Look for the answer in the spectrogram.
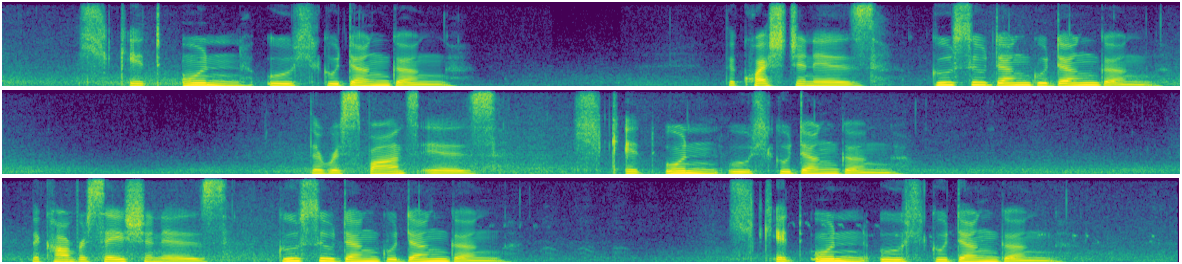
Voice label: Haida Goose, hlgit'ún (goose)

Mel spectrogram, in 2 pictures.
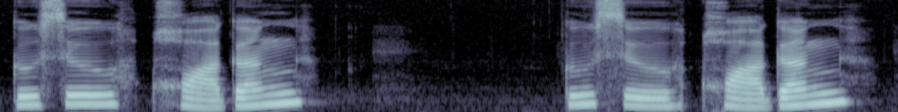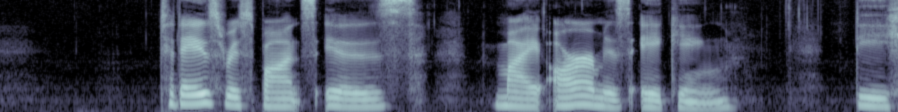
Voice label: Haida arm, My arm (díi xyáay); My aches.; Haida 1 arm; Gwaagánggang. (My aches.)

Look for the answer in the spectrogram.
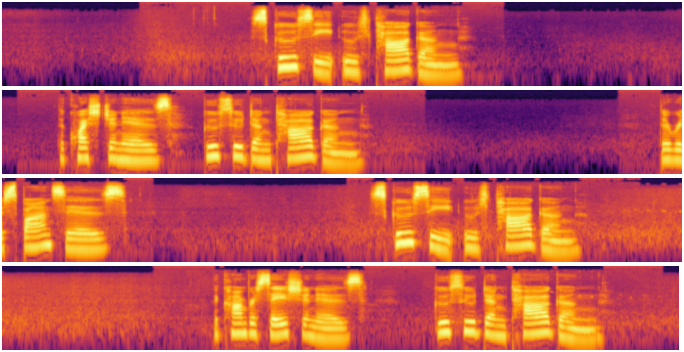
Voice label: Haida Potatoes, sgúusiid (potato); I am eating .; Haida 3 Potatoes

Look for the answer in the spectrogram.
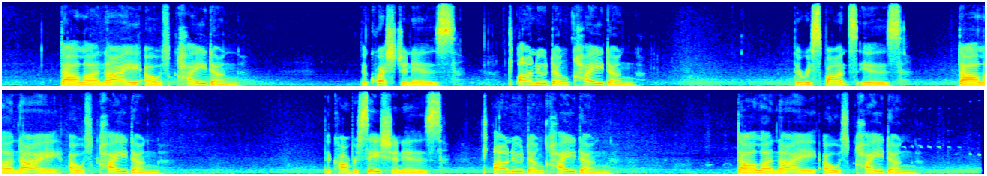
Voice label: Haida bank, dáalaa náay (bank); Haida 10 bank

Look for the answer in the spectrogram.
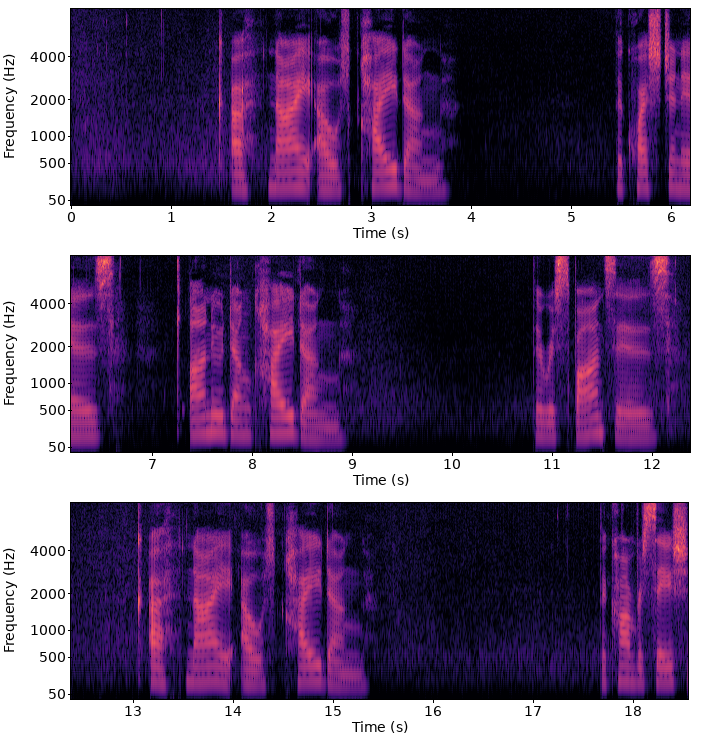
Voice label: Haida theatre, k'ah náay (theater); I am going to the .; Haida 10 theatre; aa uu Hl káaydang.

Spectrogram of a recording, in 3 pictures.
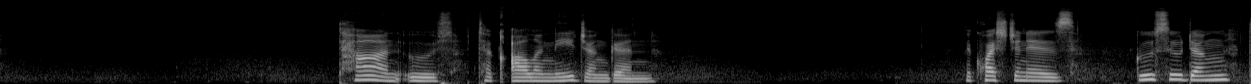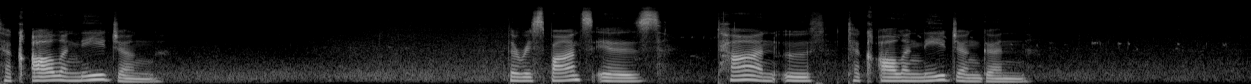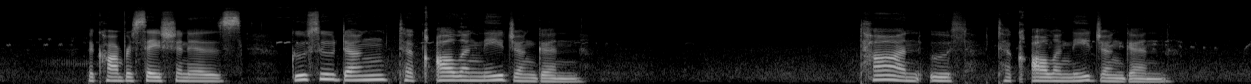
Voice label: Haida Black Bear, táan (black bear)

